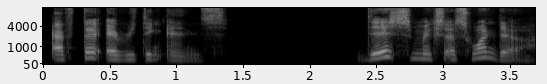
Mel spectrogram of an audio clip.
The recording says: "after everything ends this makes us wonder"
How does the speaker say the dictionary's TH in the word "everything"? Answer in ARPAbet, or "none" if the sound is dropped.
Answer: T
